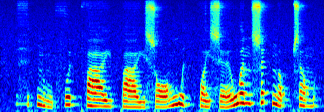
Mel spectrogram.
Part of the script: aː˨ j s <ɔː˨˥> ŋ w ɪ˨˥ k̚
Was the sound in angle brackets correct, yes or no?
yes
